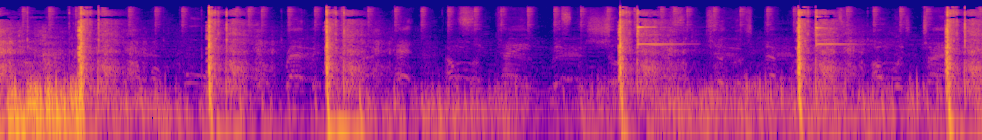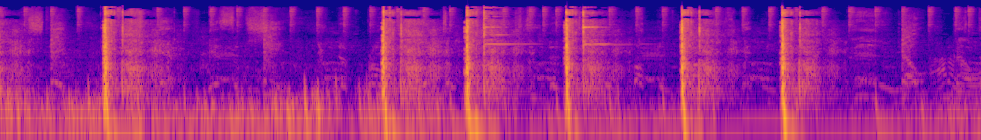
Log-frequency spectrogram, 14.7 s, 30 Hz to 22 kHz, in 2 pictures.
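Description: About a dozen 9mm pistol shots from a Glock 19-pattern pistol fired at a steady pace of roughly one a second, some followed by a faint ring of steel targets downrange. The pistol is cycling through the string without a stoppage.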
